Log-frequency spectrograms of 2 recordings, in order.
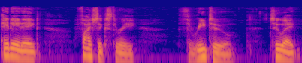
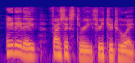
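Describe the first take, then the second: First: The number is said slowly and clearly. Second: The number is rattled off very quickly.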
